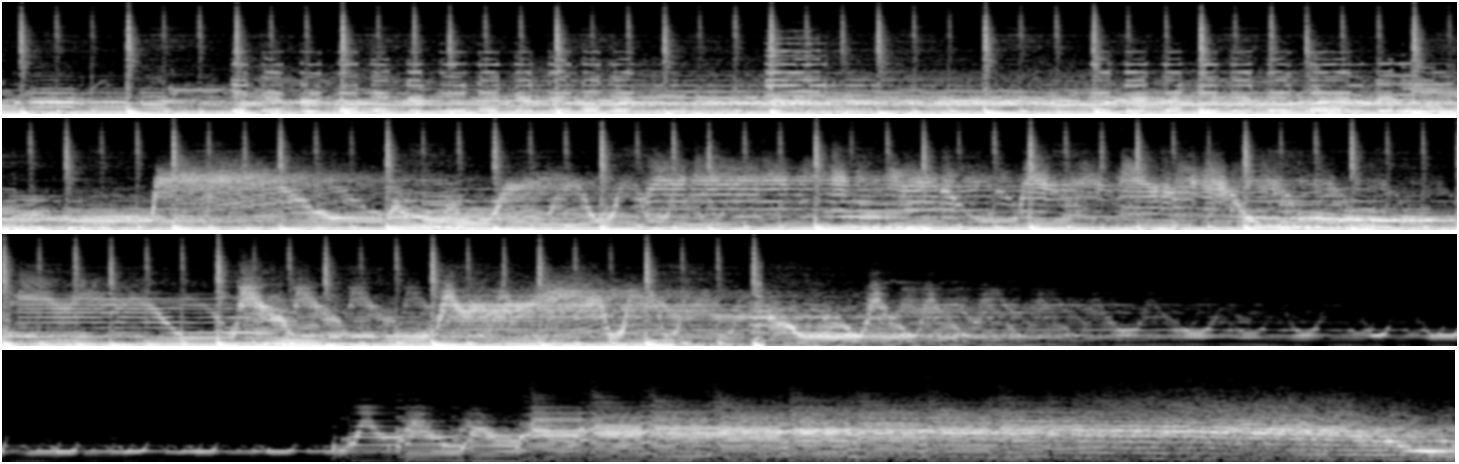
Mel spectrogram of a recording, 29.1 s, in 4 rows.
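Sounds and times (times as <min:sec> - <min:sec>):
instrumental guitar music: 0:00.0 - 0:22.5, 0:23.4 - 0:29.0.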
